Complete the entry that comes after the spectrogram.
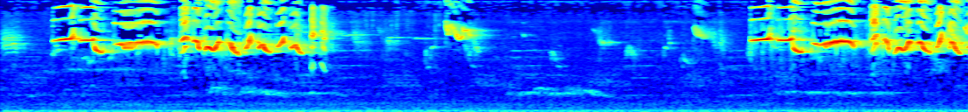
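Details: Oriental magpie-robin singing energetically, recorded to rouse birds for competitions: a long run of varied, rapid warbled and whistled phrases, a quieter interlude of scattered high notes and a soft low whistle, then another loud burst.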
